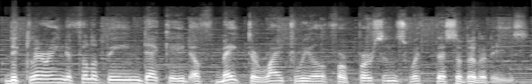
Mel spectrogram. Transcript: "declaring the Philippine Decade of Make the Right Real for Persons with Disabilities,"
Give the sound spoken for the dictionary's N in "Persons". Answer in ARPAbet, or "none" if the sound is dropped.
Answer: N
